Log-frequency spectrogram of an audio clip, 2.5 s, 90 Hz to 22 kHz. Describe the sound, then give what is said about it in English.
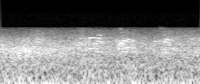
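Geese honking as a flock of about twelve takes off from a cornfield, faint overlapping calls blended into a steady rushing background. “There's another 12 geese taking off,”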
